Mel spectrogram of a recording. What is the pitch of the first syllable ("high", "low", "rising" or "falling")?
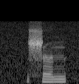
high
